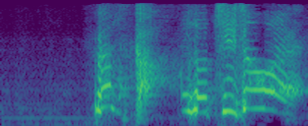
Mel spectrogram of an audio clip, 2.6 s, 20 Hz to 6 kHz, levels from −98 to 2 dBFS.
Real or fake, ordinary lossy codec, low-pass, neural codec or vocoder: fake; MP3, 32 kbps; 5.4 kHz; codec, 16 kHz in and 24 kHz out, 0.6 kbps, FireRedTTS-2 codec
